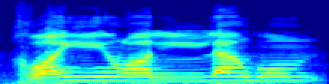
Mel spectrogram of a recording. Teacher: تنوین کے بعد یہاں پہ لام ہے، لام حروف یرملون میں شامل ہے، تو یہاں ادغام ہوگا بغیر غننے کے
